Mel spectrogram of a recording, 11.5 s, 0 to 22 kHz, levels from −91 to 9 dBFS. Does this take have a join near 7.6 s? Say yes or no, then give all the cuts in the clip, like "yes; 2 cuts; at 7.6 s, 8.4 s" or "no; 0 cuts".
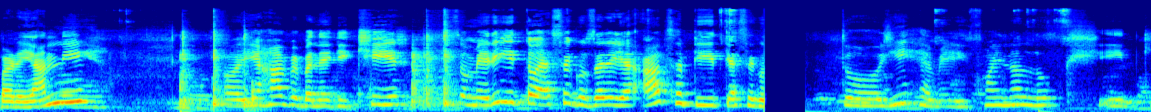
yes; 1 cut; at 7.6 s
